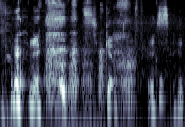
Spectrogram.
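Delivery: whispered verdict; a whispered mock accusation. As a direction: breathe it out as a secret. Joking verdict aside.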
